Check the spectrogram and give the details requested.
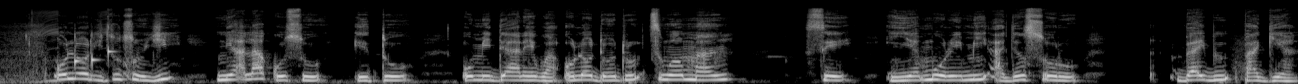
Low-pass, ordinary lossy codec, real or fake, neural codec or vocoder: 14.4 kHz; none; real; none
